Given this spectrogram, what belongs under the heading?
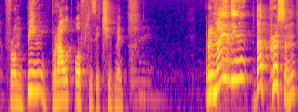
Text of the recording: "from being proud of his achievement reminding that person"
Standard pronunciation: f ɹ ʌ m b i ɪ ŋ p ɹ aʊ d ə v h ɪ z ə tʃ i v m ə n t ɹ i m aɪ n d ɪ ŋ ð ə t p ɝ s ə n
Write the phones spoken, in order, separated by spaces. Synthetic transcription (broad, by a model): f ɹ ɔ m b i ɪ ŋ b ɹ aʊ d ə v h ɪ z ə tʃ i v m ə n t ɹ i m aɪ n d ɪ ŋ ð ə t p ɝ s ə n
